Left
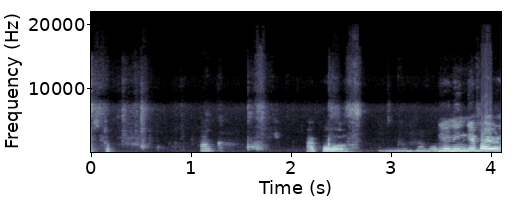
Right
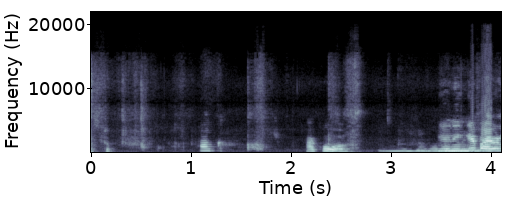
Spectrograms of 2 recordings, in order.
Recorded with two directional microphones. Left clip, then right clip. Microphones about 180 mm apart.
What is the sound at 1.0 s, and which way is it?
Speech, 55° right (ahead or behind).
